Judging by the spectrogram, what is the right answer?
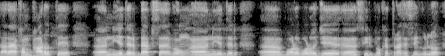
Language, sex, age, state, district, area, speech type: Bengali, male, 45-60, West Bengal, Paschim Bardhaman, rural, spontaneous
